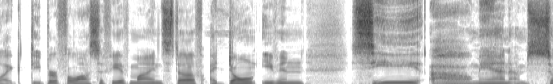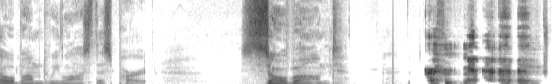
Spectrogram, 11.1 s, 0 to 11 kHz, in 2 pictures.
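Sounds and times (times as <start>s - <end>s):
speech: 0.1s - 7.1s, 8.0s - 9.0s, 9.8s - 11.0s
person coughing: 9.8s - 11.0s.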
